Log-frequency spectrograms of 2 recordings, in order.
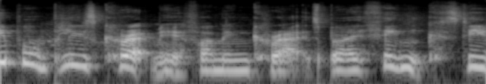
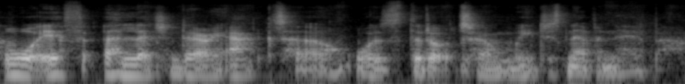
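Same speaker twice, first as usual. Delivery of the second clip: hushed whisper; 5 semitones lower, 8 dB quieter than usual. Retold or imitated. Moffat's idea told hushed.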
